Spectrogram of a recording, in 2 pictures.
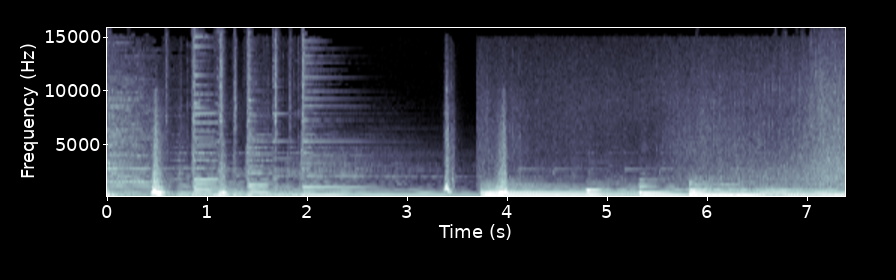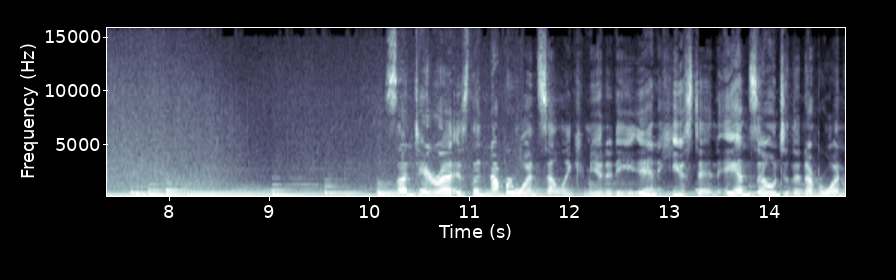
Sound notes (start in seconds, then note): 1.3 whoosh; 4.4 waves lapping onshore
